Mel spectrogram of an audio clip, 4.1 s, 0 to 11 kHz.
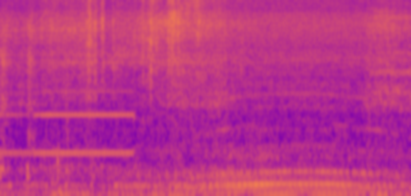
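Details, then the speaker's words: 2001 Ford Mustang 3.8 Essex V6 with P0171 lean bank 1 code, just started after replacing all six fuel injectors: lumpy, stumbling idle with air hissing; massive vacuum leak from a rear injector not seated properly. "So, what I had was a massive vacuum leak. The back injector wasn't seated properly. I could hear the air hissing."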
